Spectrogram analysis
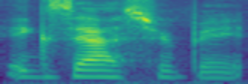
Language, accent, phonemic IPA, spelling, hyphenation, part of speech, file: English, US, /ɪɡˈzæsɚˌbeɪt/, exacerbate, ex‧acer‧bate, verb, En-us-exacerbate.ogg
- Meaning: To make worse (a problem, bad situation, negative feeling, etc.)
